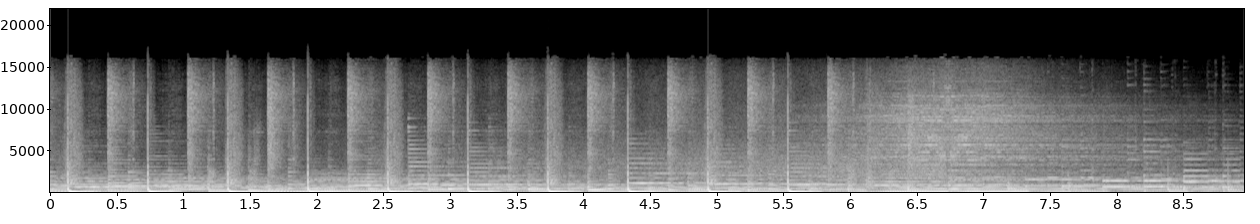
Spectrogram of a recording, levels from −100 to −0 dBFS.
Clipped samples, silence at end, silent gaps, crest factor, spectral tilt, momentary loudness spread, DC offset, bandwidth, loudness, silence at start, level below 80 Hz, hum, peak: under 0.1%; 0 s; none; 12 dB; -6 dB/octave; 7 LU; under 0.1%; 15.5 kHz; -14 LUFS; 0 s; -14 dBFS; none; 0 dBFS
